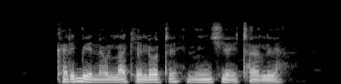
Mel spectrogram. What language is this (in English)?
Swahili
